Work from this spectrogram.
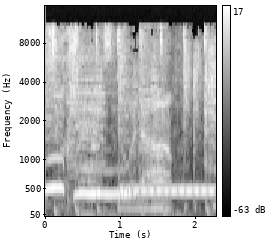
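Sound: telephone dial tone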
